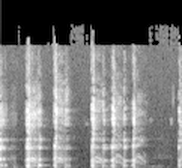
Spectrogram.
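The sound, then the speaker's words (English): A smoker deliberately coughs several times in a row. The coughs are rough, rasping bursts of uneven spacing and strength, with no other sound between them. “I can't do Tricky's voice, but I can do a cough.”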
